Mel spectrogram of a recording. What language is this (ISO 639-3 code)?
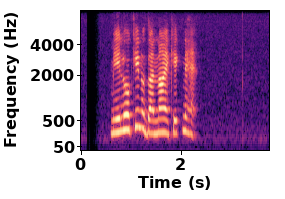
sin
